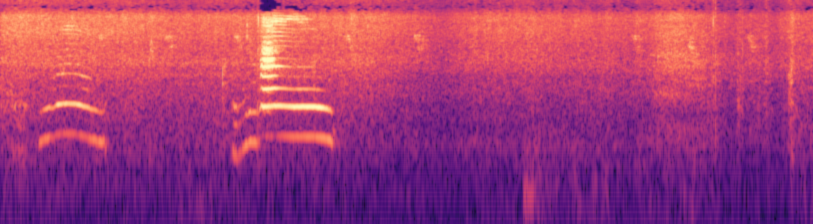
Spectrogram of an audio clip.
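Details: A cat gives two meows, a short arched one followed by a louder, longer meow with rich harmonics that bends up and then down, over a soft hiss of background noise.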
